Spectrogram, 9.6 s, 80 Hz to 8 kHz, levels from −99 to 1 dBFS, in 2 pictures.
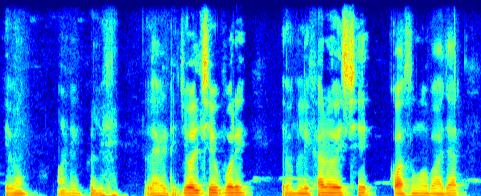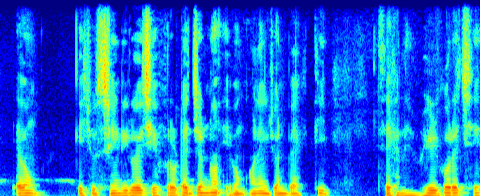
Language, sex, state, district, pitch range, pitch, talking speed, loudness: Bengali, male, West Bengal, Paschim Medinipur, 100-110 Hz, 105 Hz, 155 wpm, -23 LUFS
